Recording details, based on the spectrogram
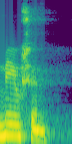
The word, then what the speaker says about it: Meeuwsen: Hi, I'm Ivonne Meeuwsen.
